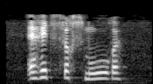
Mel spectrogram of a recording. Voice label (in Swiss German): "murre", Bas Rhin; vin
